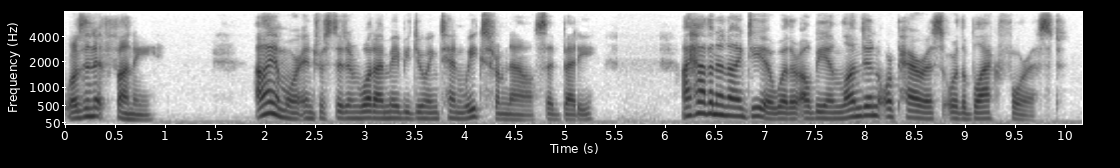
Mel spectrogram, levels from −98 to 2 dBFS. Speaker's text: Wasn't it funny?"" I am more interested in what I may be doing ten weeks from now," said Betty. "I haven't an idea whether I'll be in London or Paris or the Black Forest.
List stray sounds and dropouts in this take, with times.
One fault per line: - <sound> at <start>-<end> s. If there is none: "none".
none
